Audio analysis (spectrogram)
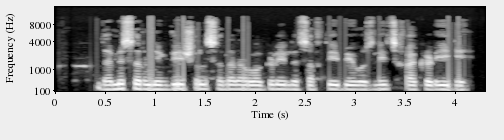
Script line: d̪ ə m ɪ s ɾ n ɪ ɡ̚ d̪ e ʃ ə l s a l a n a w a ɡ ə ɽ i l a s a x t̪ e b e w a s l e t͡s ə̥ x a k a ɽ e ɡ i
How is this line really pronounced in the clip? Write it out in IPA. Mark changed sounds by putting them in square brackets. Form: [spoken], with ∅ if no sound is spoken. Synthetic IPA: d̪ ə m ɪ s ɾ n ɪ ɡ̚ d̪ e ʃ ə l s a l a n a w a ɡ ə ɽ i l a s a x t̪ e b e w a [z] l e t͡s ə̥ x a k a ɽ e ɡ i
